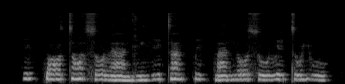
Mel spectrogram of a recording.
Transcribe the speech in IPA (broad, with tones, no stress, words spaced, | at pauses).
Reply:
i˦k͡pɔ˧tɔ̃˦ so˧lã˨ɡi˨ ji˨˦tã˦ k͡pi˦˨k͡pã˨˦no˦su˧ li˦tu˦ju˦˨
